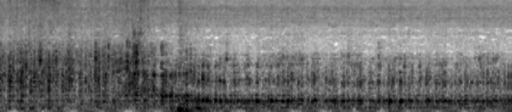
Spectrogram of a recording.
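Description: Water boiling in a saucepan of plantain pieces, with a knock about two seconds in as a glass lid is set on the pan. After that comes a steady low hum under the bubbling.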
